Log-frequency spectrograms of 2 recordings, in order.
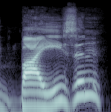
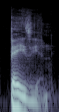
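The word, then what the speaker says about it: Bayesian: Uh, web jams comes to you from the baen basin basian. Basian, thank you. I can't pronounce that correctly.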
